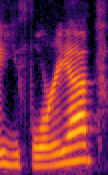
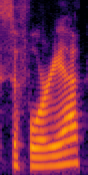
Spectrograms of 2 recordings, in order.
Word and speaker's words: Euphoria: But the funny thing is like they call it like Sephoria. So they're like, my favorite TV show is like Sephoria. And I was oh, like, Euphoria?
